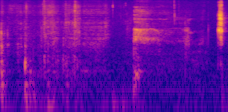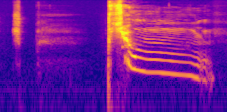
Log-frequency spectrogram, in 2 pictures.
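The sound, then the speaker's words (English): A voice imitates rummaging through drawers and a gun misfiring: soft scuffling mouth noises, two sharp clicks, then a loud, sudden burst that slides downward into a sputtering whine. “Rummaging through the drawers to get a gun, and it misfires.”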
